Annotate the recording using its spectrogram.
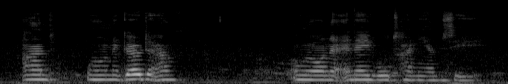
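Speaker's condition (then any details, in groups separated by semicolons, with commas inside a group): Cerebral palsy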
